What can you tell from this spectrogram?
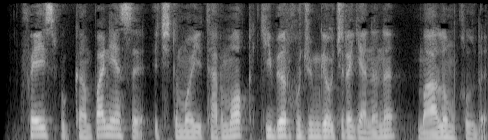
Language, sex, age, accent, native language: Uzbek, male, under 19, Jizzax, Uzbek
